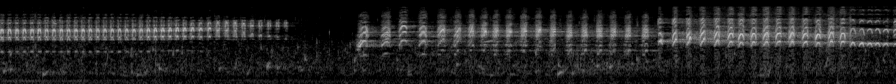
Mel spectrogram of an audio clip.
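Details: Greater green leafbird in rough, varied 'tembakan' delivery, tight and sharp: a steady high buzzy trill that cuts off, silence, then two long runs of fast, rasping repeated notes.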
